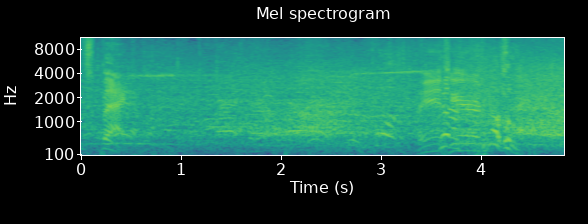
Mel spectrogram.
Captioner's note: audience cheering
